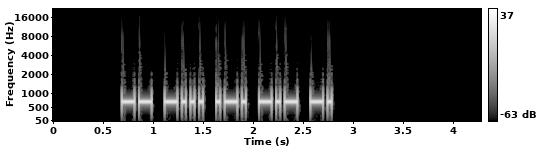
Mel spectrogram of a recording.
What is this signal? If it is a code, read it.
Morse code, heard as a keyed tone, about 27 wpm, 700 Hz. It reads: MBRKN
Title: Code Groups - 5 Letters - 28wpm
